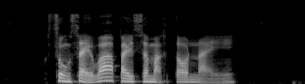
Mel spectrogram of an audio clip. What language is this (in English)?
Thai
